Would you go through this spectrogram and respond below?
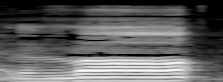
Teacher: জিহ্বার আগা সামনের উপরে দুই দাঁতের আগার সঙ্গে লাগিয়ে মোটা করে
